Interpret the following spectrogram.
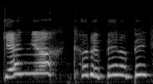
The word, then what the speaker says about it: Genya: But, then, oh, then there's Genya. I don't know how to pronounce her name. Genya. It's like Reina from Heroes of Olympus, except this is with a G.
